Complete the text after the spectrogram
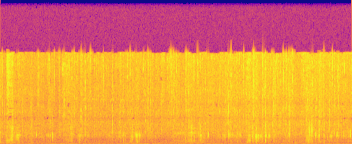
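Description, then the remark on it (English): Rain falling outdoors: a steady, soft hiss of rainfall dotted with scattered patters and drips, fairly quiet and even throughout, with no voices. “Or maybe I'm going to go back in the house because it's frickin' raining.”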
